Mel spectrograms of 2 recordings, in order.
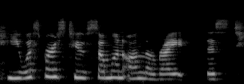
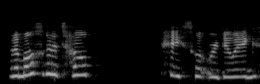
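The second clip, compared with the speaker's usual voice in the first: lightly voiced, higher-pitched helper; earnest game character; 6 semitones higher than usual. Depp telling the party his plan, earnest and higher. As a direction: lift the voice as a small, earnest character.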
